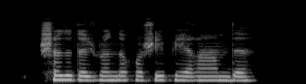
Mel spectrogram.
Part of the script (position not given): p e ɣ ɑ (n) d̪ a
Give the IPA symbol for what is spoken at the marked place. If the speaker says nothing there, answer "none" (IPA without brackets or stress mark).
m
